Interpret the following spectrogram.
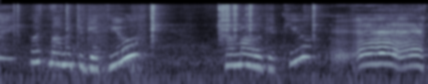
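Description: A toddler babbling wordlessly: a string of short, high-pitched vocal sounds that swoop up and down in pitch, the longest one near the end.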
